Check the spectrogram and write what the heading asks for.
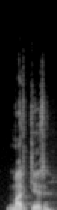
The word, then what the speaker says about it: margir: In these cases, the G sounds more like a K. So here are the examples. Margir, margir, which means many.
